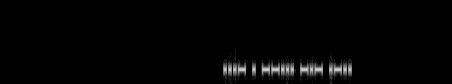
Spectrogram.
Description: Morse code, heard as a keyed tone, about 52 wpm, 700 Hz. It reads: VE7KL
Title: DXCC-100 Call Signs - 5 Characters - Repeated 3x - 50wpm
